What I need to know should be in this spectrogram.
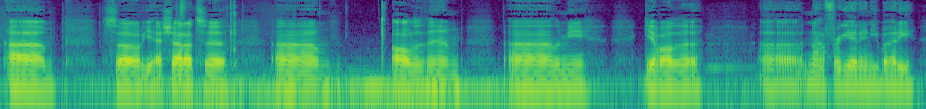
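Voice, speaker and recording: A man's voice: fairly low pitch, flat delivery, takes it slowly, vocal fry, pauses often, a little mellow, slight background noise. A congested man hosting his own podcast, talking in loose, laid-back slang with lots of fillers. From California. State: stuffed up, congested. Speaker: podcast host. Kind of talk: casual chat.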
